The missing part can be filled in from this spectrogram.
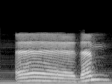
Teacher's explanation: مد بدل يمد بمقدار حركتين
